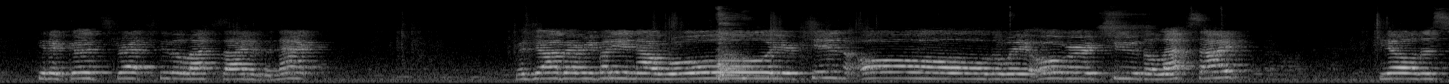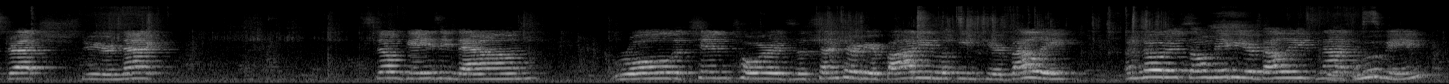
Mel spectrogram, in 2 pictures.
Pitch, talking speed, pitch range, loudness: 270 Hz, 120 wpm, 260-280 Hz, -28 LUFS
